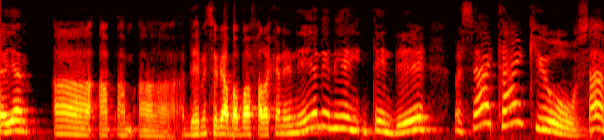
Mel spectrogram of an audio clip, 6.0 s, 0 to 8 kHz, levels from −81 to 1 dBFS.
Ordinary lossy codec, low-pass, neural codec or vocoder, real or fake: none; none; none; real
